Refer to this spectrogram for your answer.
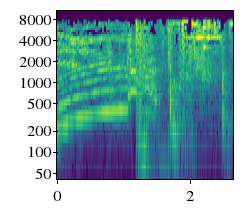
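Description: A long rising tone gives way to three loud, heavy bangs on a locked door, spaced unevenly, with a crashing, almost splintering edge to each hit.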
